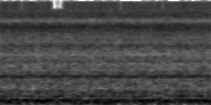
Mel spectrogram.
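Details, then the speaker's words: Gas furnace that was blowing cold air, after breaker reset, panel off: steady even low roar with faint constant hum, no flutter or banging; burners lit, gas and heat present, normal. "so we've got gas and we've got heat."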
